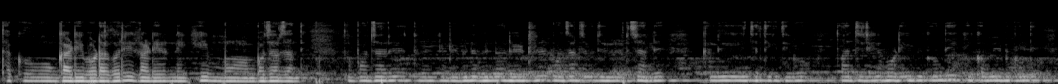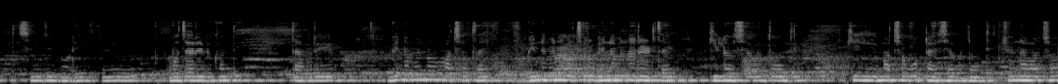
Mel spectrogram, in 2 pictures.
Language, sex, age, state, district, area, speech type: Odia, male, 18-30, Odisha, Puri, urban, spontaneous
